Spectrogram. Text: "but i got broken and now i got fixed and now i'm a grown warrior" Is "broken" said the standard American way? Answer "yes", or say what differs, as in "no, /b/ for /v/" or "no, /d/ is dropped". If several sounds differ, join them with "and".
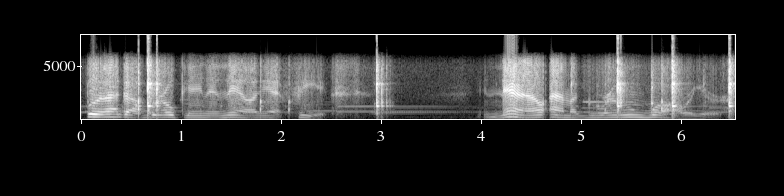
yes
